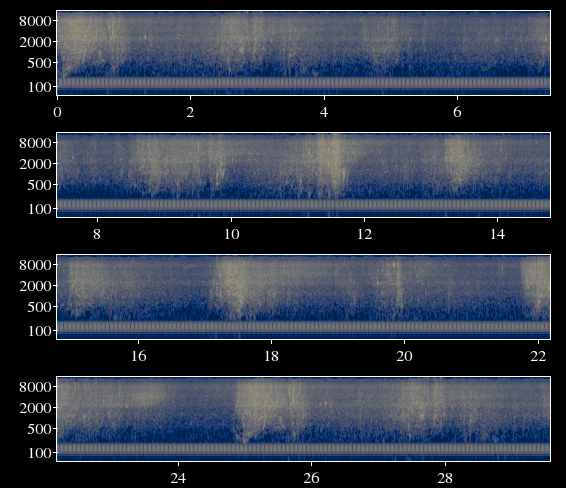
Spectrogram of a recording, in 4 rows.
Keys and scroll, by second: 2.6 ], 17.4 space.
